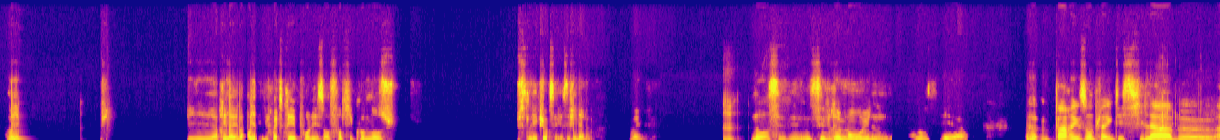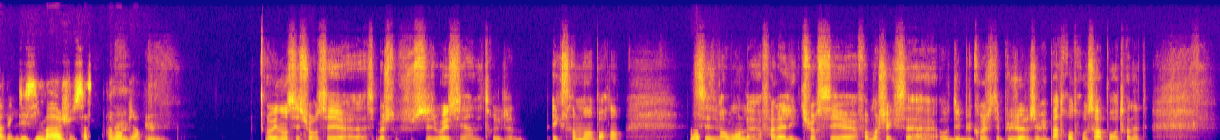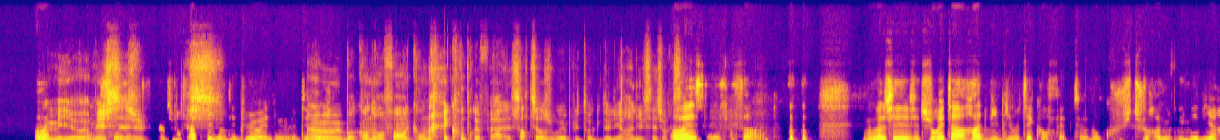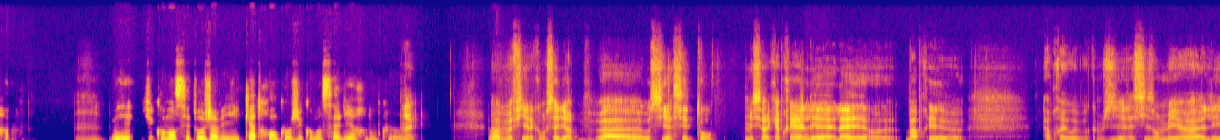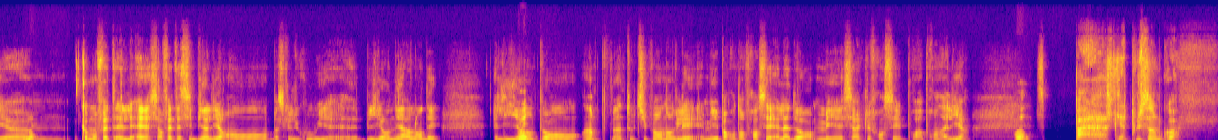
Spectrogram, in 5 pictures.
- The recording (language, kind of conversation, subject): French, unstructured, Préférez-vous lire des livres papier ou des livres numériques ?
- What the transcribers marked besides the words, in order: distorted speech; tapping; unintelligible speech; unintelligible speech; throat clearing; chuckle; chuckle; unintelligible speech; other noise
